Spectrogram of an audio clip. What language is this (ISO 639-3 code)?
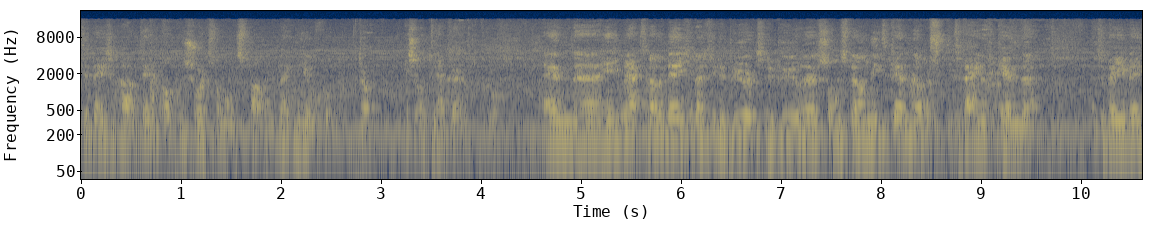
nld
